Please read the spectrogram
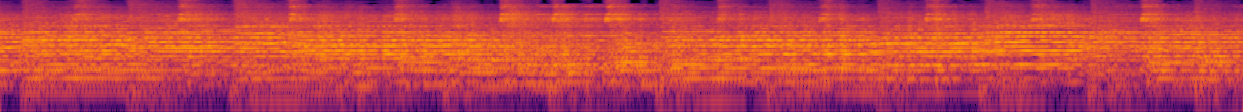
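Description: Brass band music: sustained chords changing every second or so at an even volume.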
